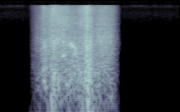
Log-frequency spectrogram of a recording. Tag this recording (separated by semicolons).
clothes; clothing; fabric; jacket; movement; moving; rustle; rustling; textile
